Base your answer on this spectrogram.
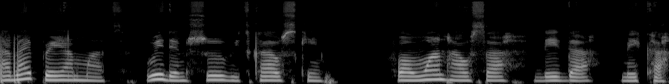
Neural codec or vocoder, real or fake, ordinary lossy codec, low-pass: none; real; none; none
